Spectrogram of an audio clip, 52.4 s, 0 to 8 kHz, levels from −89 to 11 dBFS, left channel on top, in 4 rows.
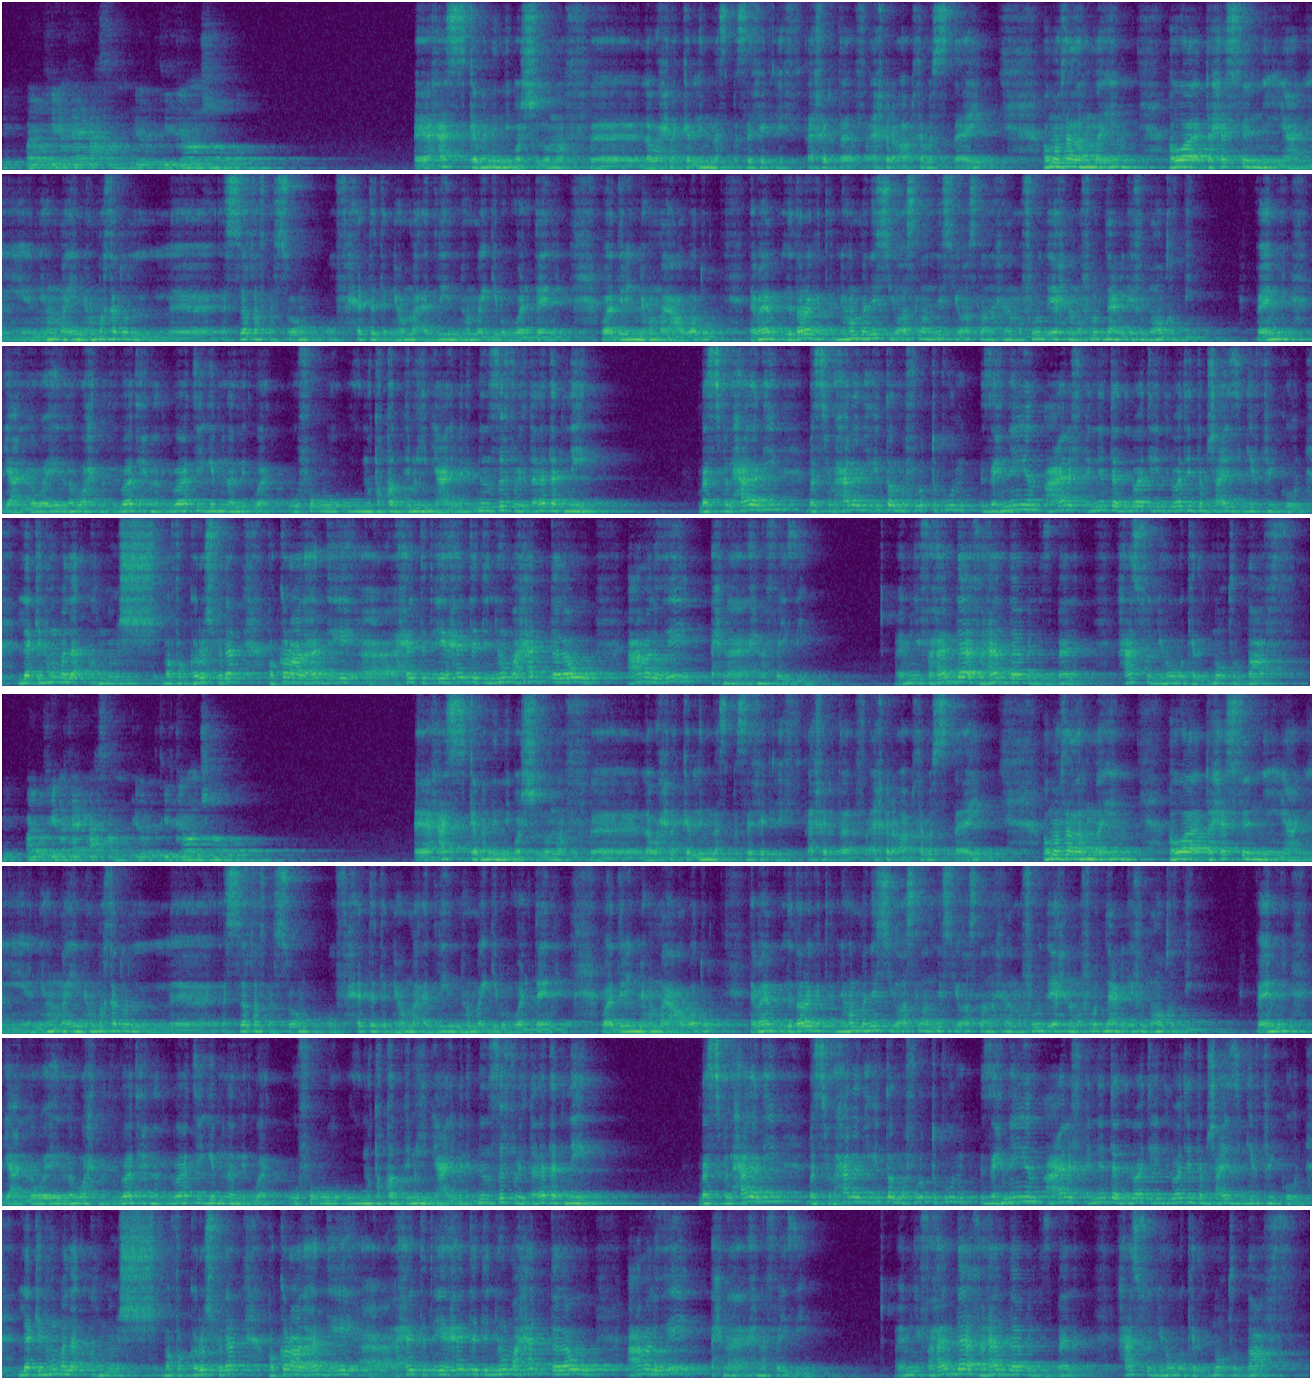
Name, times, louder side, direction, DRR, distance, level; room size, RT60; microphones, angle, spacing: voice 1, 0.2-2.4, right 1 dB, 50° right, -2 dB, 2.3 m, -24 dB
voice 2, 4.1-25.1 25.6-32.1 33.2-47.4 48.2-52.2, left 1 dB, ahead, 5 dB, 0.5 m, -21 dB
12.5 x 4.2 x 5.3 m, 1.5 s
head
